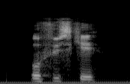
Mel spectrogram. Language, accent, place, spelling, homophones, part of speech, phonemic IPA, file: French, France, Lyon, offusquer, offusquai / offusqué / offusquée / offusquées / offusqués / offusquez, verb, /ɔ.fys.ke/, LL-Q150 (fra)-offusquer.wav
- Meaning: 1. to offend 2. to be offended (by), to take offence (at)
